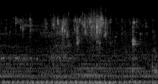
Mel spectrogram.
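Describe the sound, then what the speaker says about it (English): Gasoline poured from a cup into the heads of a 1978 Ford F-150 engine to flush them, a brief close trickle and splash of liquid. "I dumped a little bit of gas in this cup here. So we're going to pour that down"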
